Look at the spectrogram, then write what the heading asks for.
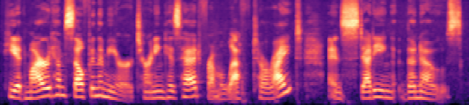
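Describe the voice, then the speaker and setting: A woman reading a children's chapter book aloud as a teacher, expressive and deliberate. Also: medium pitch, vocal fry.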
